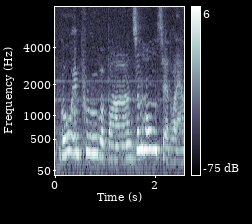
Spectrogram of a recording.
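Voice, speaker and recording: Background noise is noticeable and the room echo is audible as a woman speaks at a fairly high pitch. Her pitch swings very widely, and her pace is fairly slow. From Wyoming. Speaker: family elder interviewed about family history. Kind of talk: casual family interview. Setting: at home.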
